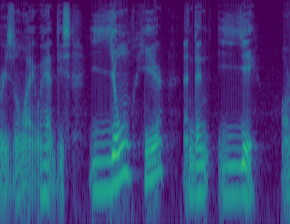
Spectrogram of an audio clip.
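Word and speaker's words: ions: So now let's see nous, and nous goes like I-O-N-S, okay, and it should be pronounced ion. Remember, final S is not pronounced.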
